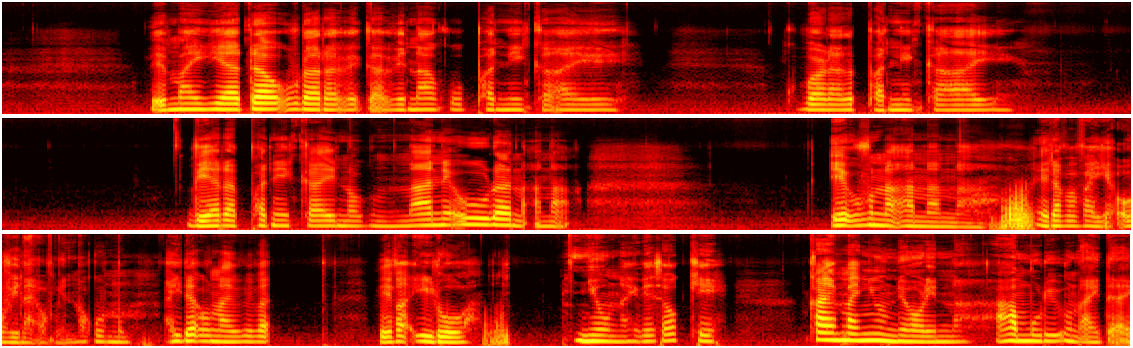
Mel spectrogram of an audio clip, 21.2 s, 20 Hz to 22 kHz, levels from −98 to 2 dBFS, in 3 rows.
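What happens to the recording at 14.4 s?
A time-stretched section runs from 13.46 to 19.94 s, covering 6.5 s and including 14.4 s. The speech is likely sped up about 1.4 times by software dropping short slices to keep pitch unchanged, so the pace lurches faster and sounds rushed.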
